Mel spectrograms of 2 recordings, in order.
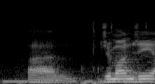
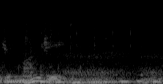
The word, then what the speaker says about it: Jumanji: Why are you saying it weird? What? You're saying Jumanji. Well, how do you say it? Like there's a U. It's Jumanji. Jumanji. With Jumanji. An A. Jumanji. Jumanji. Like from under.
